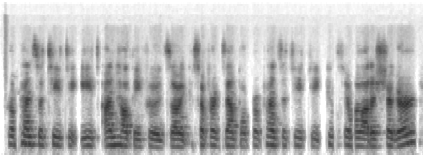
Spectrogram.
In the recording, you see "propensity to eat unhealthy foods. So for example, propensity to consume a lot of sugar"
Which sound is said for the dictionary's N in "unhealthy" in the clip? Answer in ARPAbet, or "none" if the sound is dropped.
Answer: N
